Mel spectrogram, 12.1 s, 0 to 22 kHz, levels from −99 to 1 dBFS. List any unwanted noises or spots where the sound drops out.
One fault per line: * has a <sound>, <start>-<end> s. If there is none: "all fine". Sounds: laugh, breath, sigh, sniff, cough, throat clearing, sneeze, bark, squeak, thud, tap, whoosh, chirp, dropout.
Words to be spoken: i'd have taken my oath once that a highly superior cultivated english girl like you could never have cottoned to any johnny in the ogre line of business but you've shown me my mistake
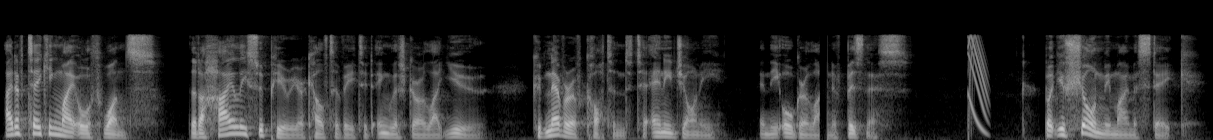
* has a dropout, 8.2-8.3 s
* has a chirp, 9.7-9.9 s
